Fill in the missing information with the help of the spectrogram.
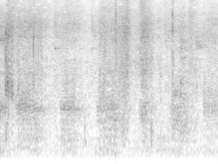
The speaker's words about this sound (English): Oh, no, they're kind of growling at each other.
